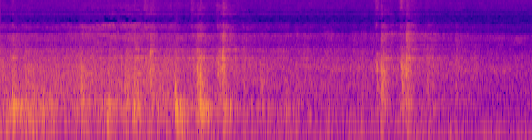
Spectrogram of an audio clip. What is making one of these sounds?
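A departing train's wheels clack over rail joints as it rolls away.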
